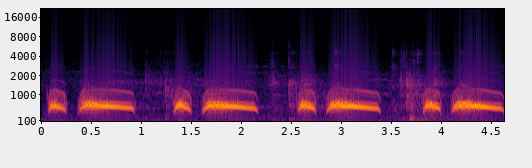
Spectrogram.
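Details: Spotted dove kept as a decoy, calling to provoke wild doves. A low cooing phrase: a short clipped coo, then a long slightly falling coo, repeated three times in quick succession with brief pauses between.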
